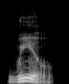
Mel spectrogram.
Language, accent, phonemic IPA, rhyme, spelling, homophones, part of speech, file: English, US, /wil/, -iːl, weel, weal / wheel, noun / verb, En-us-weel.ogg
- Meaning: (noun) 1. A trap for catching fish; a weely 2. An arrangement of hairs that keeps insects out of flowers 3. A whirlpool; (verb) Pronunciation spelling of will, representing Latino-accented English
